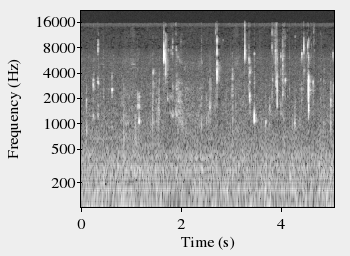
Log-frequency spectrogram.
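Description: Faint close-up chewing of a soft pickled quail egg: irregular small wet clicks and smacks of the mouth.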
